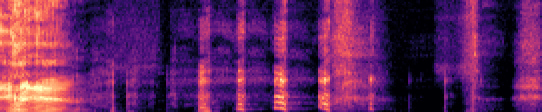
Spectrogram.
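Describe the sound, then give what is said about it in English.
A loud cough from someone with a frog in their throat bursts out at the start, followed by a string of short, rough throat-clearing grunts and a few fainter catches, with no talking. “I've got an absolute frog in my throat. What? That was a terrible. I'm gonna have to cough now.”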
